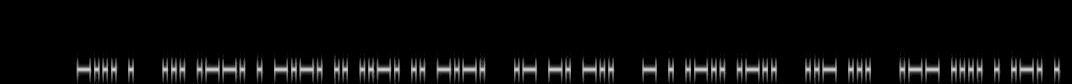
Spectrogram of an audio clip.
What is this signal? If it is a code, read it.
Morse code, heard as a keyed tone, about 27 wpm, 700 Hz. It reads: BE SPECIFIC AND TELL US WHERE
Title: Sentences from Top 1000 Words - Review Part 3 - 28wpm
